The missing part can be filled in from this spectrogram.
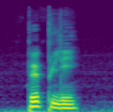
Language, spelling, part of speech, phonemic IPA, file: French, peupler, verb, /pœ.ple/, Fr-peupler.ogg
- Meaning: to populate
